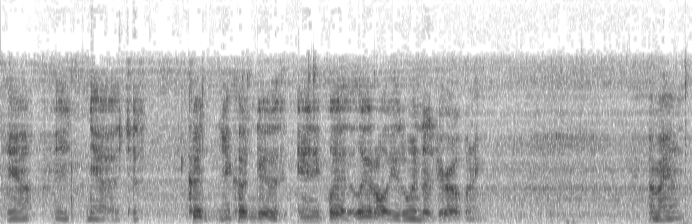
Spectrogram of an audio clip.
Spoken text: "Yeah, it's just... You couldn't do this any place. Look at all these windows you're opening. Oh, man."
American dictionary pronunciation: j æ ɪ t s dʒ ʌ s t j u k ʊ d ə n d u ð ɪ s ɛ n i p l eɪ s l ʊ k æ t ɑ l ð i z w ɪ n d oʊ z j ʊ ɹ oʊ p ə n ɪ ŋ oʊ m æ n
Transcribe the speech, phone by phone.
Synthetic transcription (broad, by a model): j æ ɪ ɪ dʒ ʌ s t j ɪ k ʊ d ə n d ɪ ð ɪ s ɛ n i p l eɪ s l ʊ k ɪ t ɑ l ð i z w ɪ n d oʊ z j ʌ ɹ oʊ p ə n ɪ ŋ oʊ m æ n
